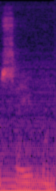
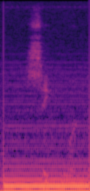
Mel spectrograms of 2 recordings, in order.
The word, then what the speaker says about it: Sigmund: narap sa pinatunggan nga ini-pronounce ko no Simon ko na ni pag-pronounce. So akong gi-sure Sigmund gid ay siya.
